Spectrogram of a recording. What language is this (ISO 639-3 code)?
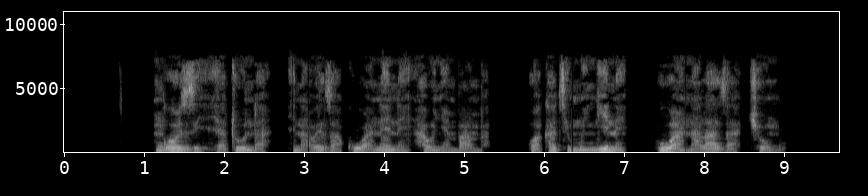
swa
